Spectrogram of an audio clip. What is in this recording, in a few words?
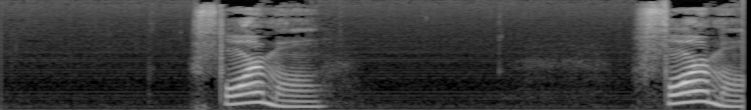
formal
